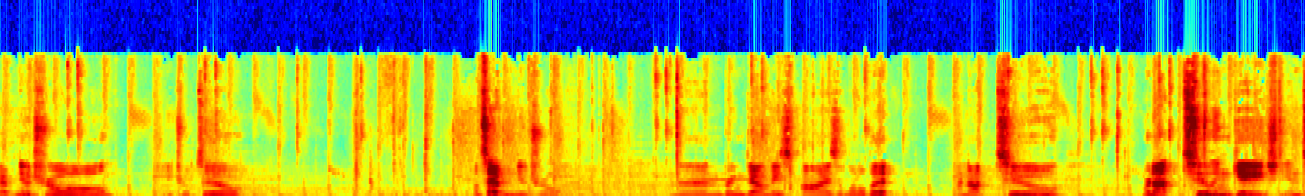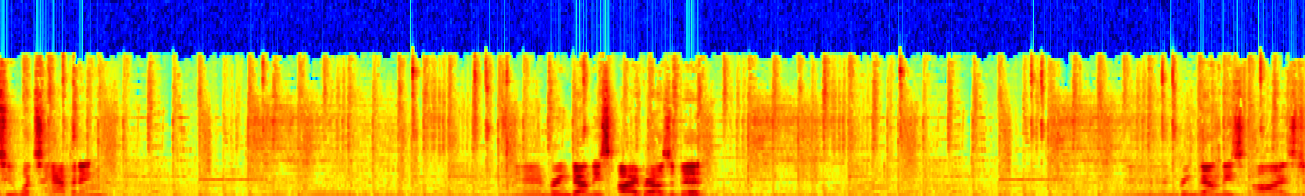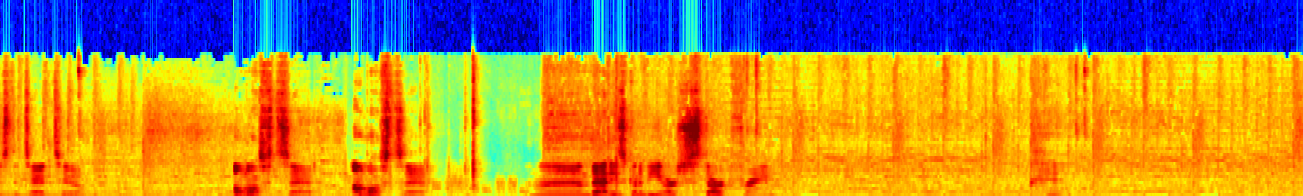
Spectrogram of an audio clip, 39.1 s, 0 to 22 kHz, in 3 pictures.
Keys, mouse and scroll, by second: 0.7 click, 0.7 scroll up 1, 2.1 click, 4.1 KP_0, 6.7-8.7 right drag, 8.7-10.1 drag, 11.2 right click, 11.8 shift+right click, 13.9 right click, 15.7-17.2 drag, 18.0 right click, 18.9-22.1 drag, 23.6 right click, 24.9 shift+right click, 25.7-26.8 drag.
